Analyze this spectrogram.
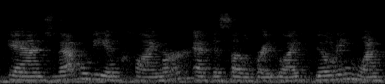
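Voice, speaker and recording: A woman speaks fairly slowly at a medium pitch with lively intonation. Audible room echo and noticeable background noise come through. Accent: American. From western Pennsylvania, Indiana County. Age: 50s. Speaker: author. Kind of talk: radio interview. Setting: studio.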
